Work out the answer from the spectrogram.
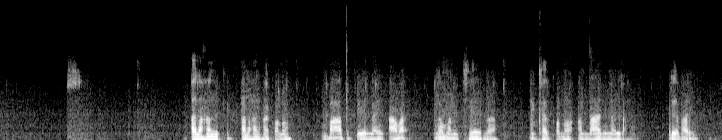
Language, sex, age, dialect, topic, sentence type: Chhattisgarhi, male, 25-30, Western/Budati/Khatahi, banking, statement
